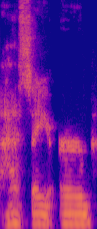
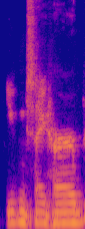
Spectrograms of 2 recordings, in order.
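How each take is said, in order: First: Herb said as "erb", no H sound; silent H in Herb. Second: Herb with an audible breathed H at the start; sounded H in Herb. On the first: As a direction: drop the H at the start of Herb. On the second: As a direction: pronounce the H in Herb, "hurb". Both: Shown as a demonstration.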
